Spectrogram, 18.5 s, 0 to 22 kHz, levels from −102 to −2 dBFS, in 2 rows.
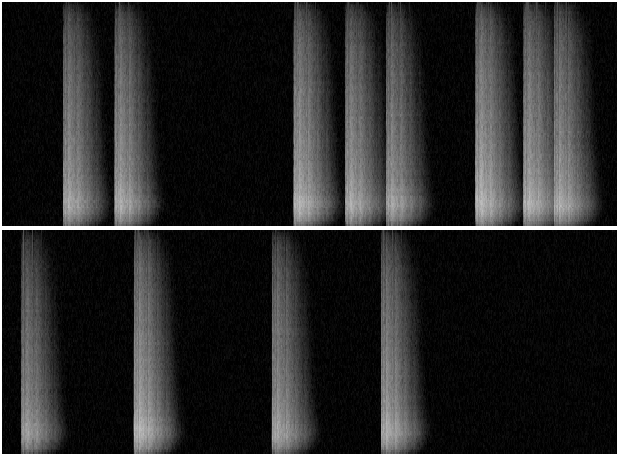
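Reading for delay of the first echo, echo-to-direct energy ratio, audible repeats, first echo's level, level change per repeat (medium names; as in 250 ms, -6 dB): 137 ms, -6.5 dB, 3, -6.5 dB, -13.0 dB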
